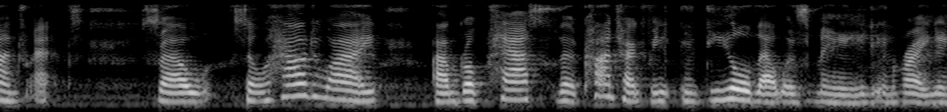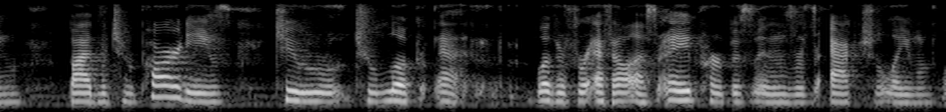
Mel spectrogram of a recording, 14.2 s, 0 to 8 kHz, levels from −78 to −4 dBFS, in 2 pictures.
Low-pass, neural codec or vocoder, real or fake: 7.2 kHz; autoencoder, 22.05 kHz, a latent of 192 numbers a frame, VITS, trained on one speaker; fake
